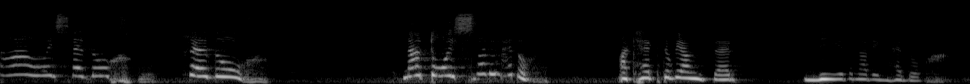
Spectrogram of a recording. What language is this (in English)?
Welsh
